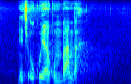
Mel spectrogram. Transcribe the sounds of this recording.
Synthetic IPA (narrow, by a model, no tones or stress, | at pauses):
netʰiukujakum̩baːmbʱa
